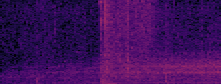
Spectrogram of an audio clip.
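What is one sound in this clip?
Water splashes under footsteps.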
